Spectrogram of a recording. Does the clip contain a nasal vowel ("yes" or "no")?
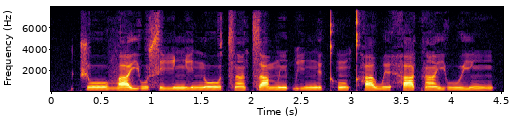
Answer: yes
